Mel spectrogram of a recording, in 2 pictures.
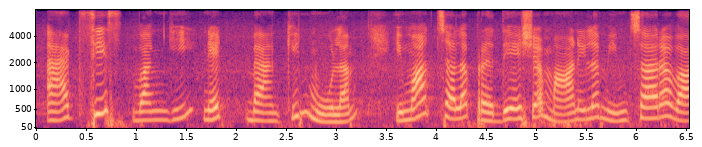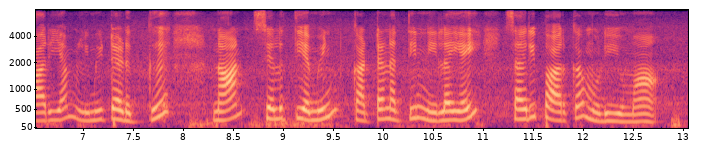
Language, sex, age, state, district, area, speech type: Tamil, female, 18-30, Tamil Nadu, Ranipet, rural, read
